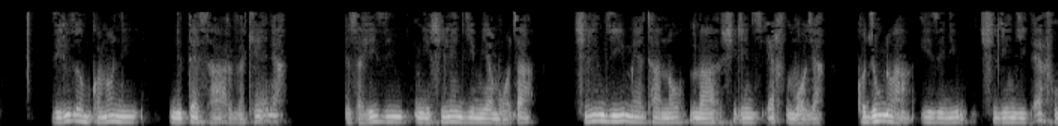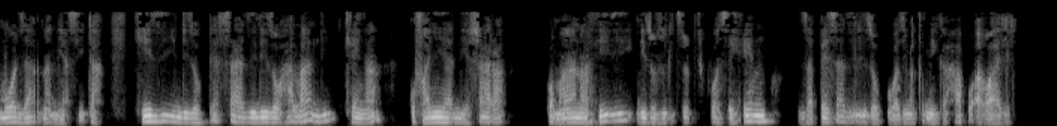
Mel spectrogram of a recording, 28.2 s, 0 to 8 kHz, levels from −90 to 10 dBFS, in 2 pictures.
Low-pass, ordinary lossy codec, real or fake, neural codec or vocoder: 7.2 kHz; MP3, 24 kbps; fake; codec, 24 kHz, 0.9 kbps, WavTokenizer, medium speech release version 1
